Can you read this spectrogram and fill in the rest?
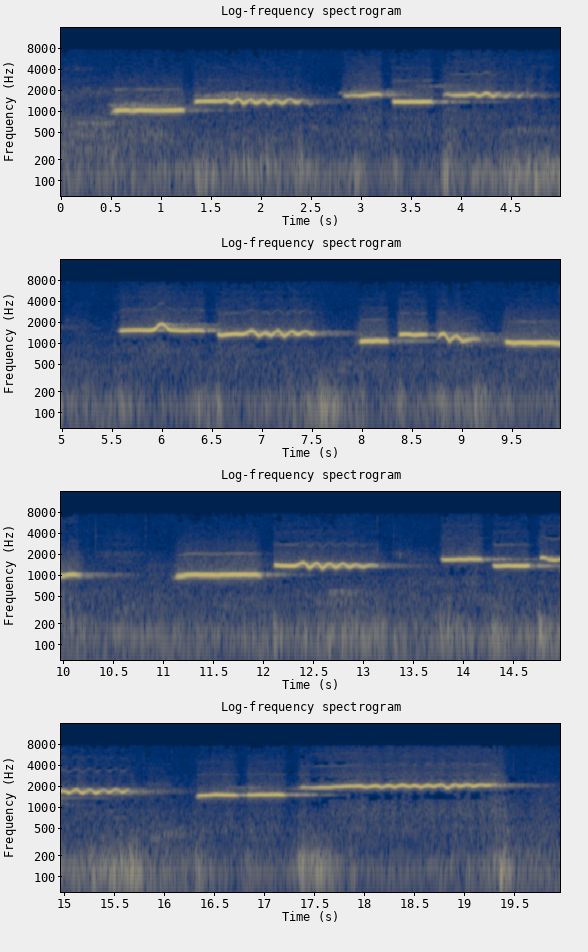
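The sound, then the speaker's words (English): A person whistles a slow, steady hymn melody, clear, in a series of short phrases separated by brief pauses, with no talking over it. “Okay, well, can you whistle for us then? Uh, pick a hymn and then whistle.”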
